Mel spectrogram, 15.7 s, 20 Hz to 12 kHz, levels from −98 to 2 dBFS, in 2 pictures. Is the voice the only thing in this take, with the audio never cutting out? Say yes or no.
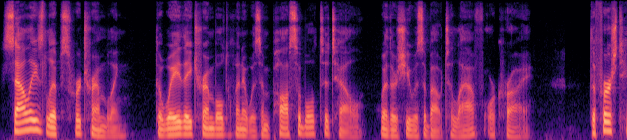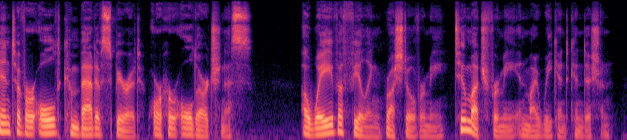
yes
